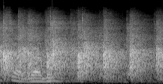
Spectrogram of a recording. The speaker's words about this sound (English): Let's clap it up.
